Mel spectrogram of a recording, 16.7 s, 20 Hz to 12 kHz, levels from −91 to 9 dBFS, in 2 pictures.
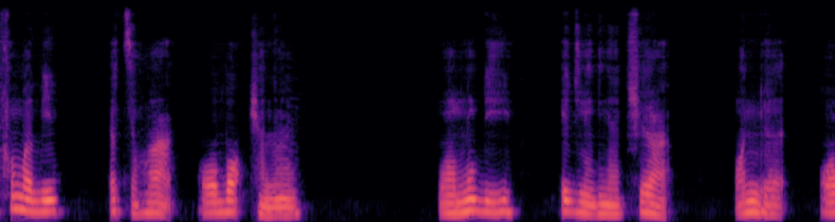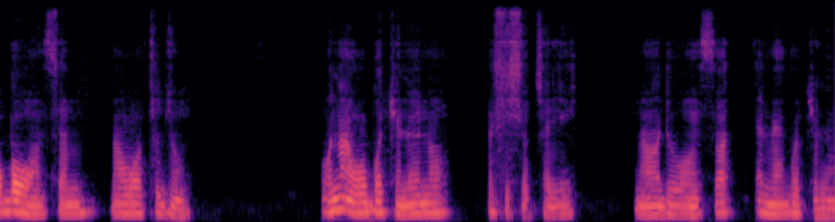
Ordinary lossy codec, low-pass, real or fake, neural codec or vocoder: MP3, 96 kbps; 10.8 kHz; fake; codec, 44.1 kHz, 1.7 kbps, Pupu-Codec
